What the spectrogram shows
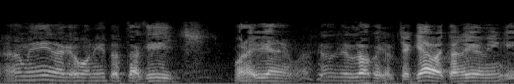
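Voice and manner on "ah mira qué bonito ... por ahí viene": playing dumb. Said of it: "haciéndome el bobo".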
